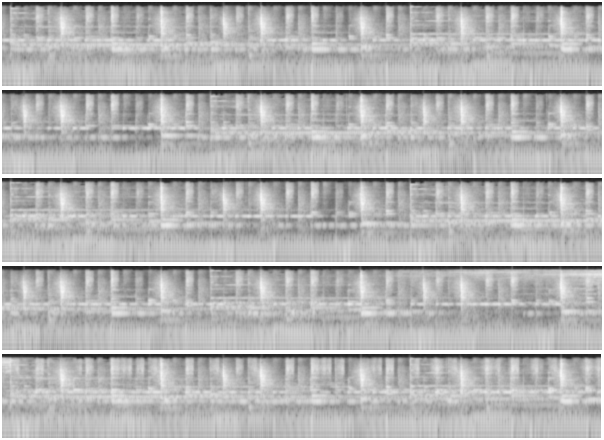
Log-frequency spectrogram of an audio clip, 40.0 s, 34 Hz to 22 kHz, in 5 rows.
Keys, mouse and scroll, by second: 13.2 ctrl+space, 14.3 click, 18.6-23.5 drag, 23.5 F12, 25.7 click, 30.7 click, 32.7 right click, 33.4 click, 34.9 click, 35.7 Down, 37.6 click, 39.0 e.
